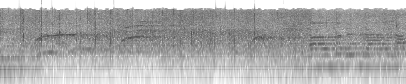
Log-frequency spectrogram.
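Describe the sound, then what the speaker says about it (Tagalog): An opening-day audience applauds for the HRD manager with thick, steady clapping that stays loud throughout, while scattered voices and cheers sound within the crowd. "Palakpak po namin siya."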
